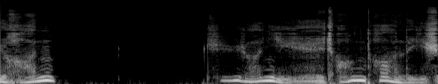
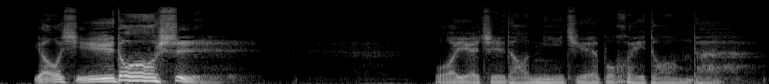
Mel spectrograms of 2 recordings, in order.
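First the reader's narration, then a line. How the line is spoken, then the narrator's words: Calm, sighing. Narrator (Chinese): 李玉涵也不生气，竟又叹气了一声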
